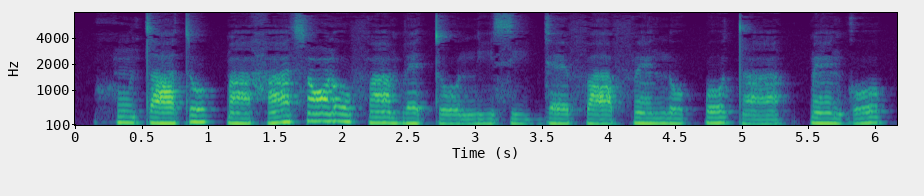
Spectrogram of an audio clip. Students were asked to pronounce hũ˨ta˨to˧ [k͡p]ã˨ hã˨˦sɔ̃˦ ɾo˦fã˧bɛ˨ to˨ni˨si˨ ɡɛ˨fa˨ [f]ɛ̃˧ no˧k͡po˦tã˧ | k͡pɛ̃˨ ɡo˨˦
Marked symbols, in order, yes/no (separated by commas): yes, yes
